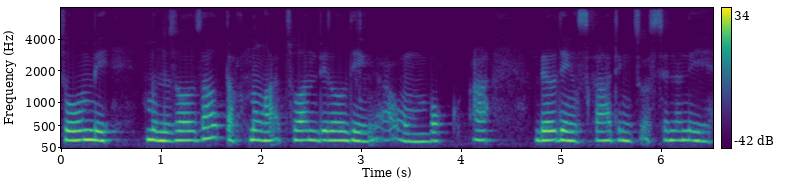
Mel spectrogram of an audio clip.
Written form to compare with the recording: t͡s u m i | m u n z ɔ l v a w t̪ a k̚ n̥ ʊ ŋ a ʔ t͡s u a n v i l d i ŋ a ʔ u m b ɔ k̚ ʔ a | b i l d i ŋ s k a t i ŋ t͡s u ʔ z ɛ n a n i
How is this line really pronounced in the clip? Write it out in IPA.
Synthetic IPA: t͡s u m i | m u n z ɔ l z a w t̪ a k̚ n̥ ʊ ŋ a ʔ t͡s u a n b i l d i ŋ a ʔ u m b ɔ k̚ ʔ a | b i l d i ŋ s k a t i ŋ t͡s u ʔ s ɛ n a n i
